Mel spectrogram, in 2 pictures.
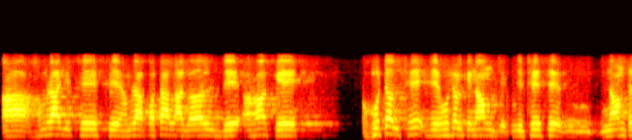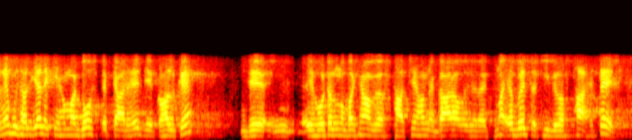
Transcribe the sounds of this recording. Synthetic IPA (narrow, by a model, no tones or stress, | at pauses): aɦəmɾad͡ʒet͡ʃʰɛseɦəmɾapət̪alaɡəld͡ʒeʔəɦãke | ɦoʈəlt͡ʃʰɛd͡ʒeɦoʈəlkenamd͡ʒet͡ʃʰɛsenamt̪ɔnɛjbud͡ʒʱəlijəlekinɦəməɾd̪osʈʈek̚ʈaɾɦɛd͡ʒekəɦəlke | d͡ʒeeɦoʈəlmebəɽ̤ijãbjəʋəst̪ʰat͡ʃʰɛɦə̃mneɡaɾabəd͡ʒəɾəɦit̪ʰənaebet̪əkibjəʋəst̪ʰaɦet̪e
